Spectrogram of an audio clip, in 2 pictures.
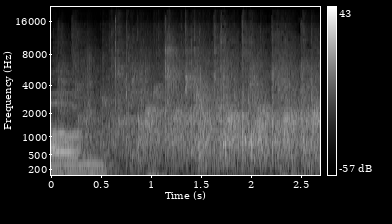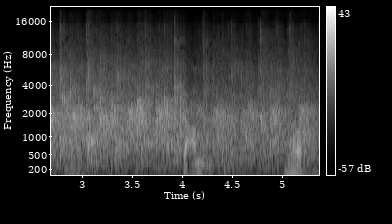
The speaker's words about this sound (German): Ja, ich glaube, den Applaus hast du dir verdient. Ganze Arbeit.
